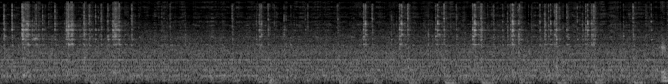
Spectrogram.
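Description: A spoon stirs a pudding mixture in a pot on the stove, giving soft repeated scraping and light clinking ticks at an irregular steady pace, close and moderately quiet over a faint hum.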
